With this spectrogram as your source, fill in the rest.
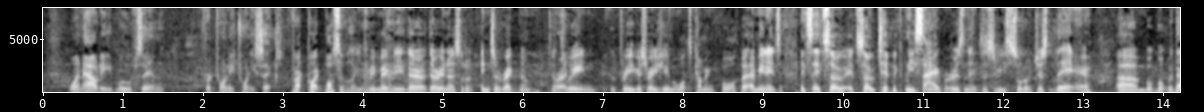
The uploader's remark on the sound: recorded live from Miami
